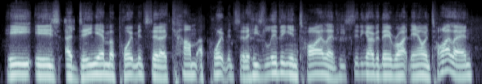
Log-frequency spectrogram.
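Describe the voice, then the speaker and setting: A man's voice: mid-range voice, little pitch movement, a little fast. A man from Tasmania hosting a podcast interview in an upbeat, joking manner. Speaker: podcast host.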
